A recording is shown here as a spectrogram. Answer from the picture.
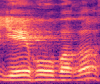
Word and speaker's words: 예호바: 뜻이 예호와 똑같죠 그래서 예호바가 사실은 가장 정확한 하나님 그 이름에 발음입니다 근데 우리는 여호와 이렇게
